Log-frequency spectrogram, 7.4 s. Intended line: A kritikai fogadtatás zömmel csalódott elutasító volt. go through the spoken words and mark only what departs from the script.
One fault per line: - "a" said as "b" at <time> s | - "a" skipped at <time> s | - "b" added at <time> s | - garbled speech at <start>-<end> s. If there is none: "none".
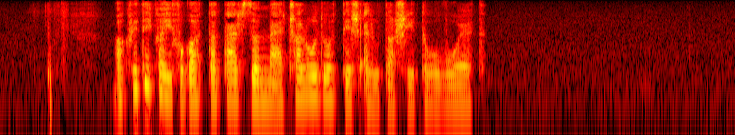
- "és" added at 3.4 s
